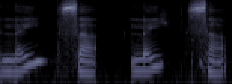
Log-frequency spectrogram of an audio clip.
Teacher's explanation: اسی طریقے سے یا ساکنہ سے پہلے زبر ہے، تو جب یا ساکنہ سے پہلے زبر ہو تو یا ساکنہ حرف لین کہلاتی ہے، اور اس کو ہمیں نرم آواز کے ساتھ جلدی ادا کرنا ہے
